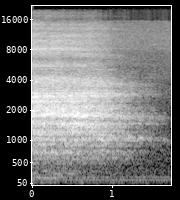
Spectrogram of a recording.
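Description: A long deep exhale during a yoga stretch, a close, breathy hiss that slowly fades away, with no talking.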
